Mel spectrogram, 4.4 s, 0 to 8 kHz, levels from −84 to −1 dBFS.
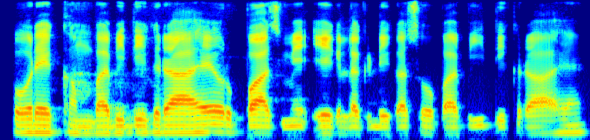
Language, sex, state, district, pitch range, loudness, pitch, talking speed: Hindi, male, Uttar Pradesh, Saharanpur, 100-110 Hz, -22 LUFS, 105 Hz, 245 wpm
